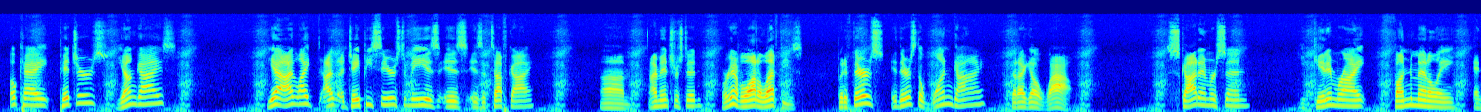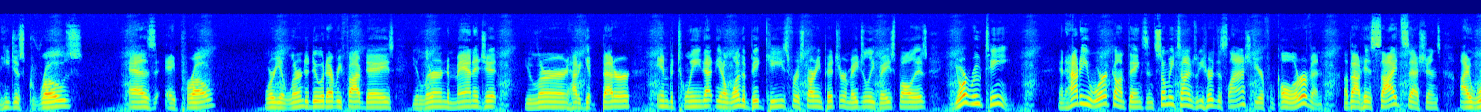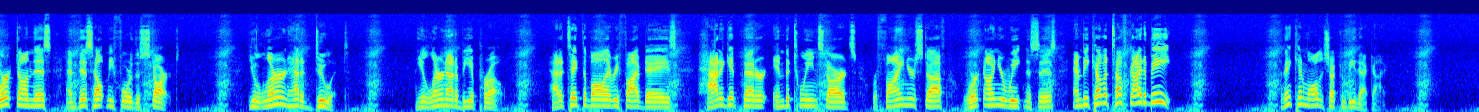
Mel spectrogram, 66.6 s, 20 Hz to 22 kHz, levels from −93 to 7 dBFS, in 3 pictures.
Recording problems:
hiss; faint; throughout; 25 dB below the speech

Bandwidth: 14 kHz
